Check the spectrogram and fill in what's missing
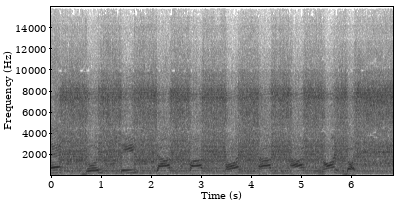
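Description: A food processor runs continuously on ginger with a loud, steady motor whine that rises and falls in rhythmic pulses, while a man counts aloud over it.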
